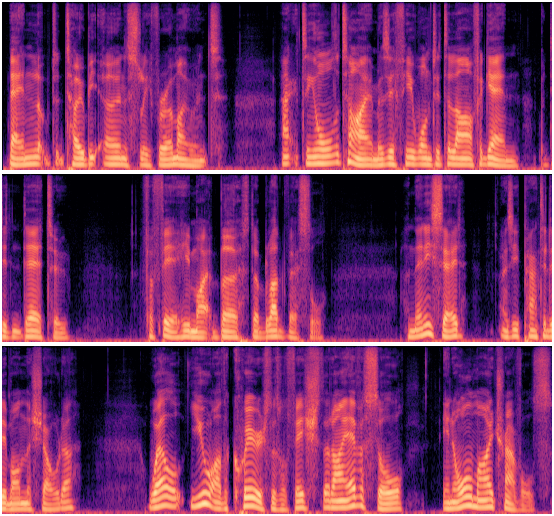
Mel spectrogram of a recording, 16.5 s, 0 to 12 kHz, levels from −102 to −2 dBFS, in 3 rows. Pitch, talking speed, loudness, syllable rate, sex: 120 Hz, 205 wpm, -17 LUFS, 5.7 syllables/s, male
